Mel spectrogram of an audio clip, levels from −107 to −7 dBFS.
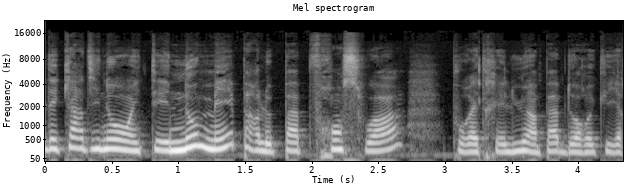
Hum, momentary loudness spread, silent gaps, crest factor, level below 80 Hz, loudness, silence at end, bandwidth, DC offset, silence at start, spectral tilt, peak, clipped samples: none; 13 LU; none; 16 dB; -60 dBFS; -23 LUFS; 0 s; 13 kHz; 0.1%; 0 s; -6.5 dB/octave; -8 dBFS; under 0.1%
